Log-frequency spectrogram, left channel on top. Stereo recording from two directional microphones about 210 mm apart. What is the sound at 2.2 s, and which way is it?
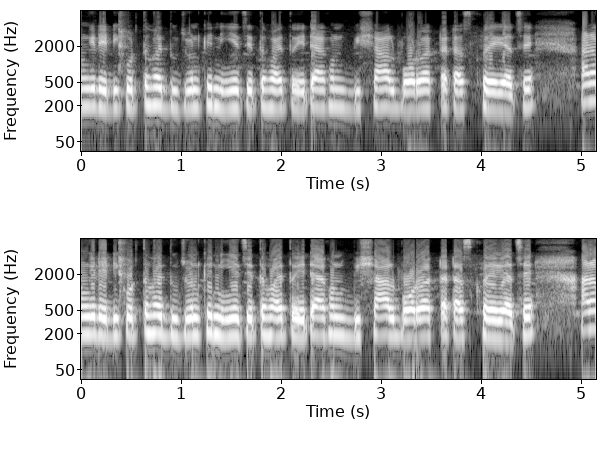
Speech, 10° right (ahead or behind).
